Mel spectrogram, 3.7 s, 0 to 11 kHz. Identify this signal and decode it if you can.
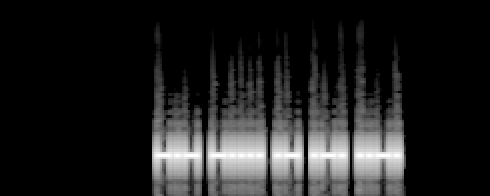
Morse code, heard as a keyed tone, about 36 wpm, 700 Hz. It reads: K6ARF
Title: USA Call Signs - 3x Character Spacing - 35wpm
